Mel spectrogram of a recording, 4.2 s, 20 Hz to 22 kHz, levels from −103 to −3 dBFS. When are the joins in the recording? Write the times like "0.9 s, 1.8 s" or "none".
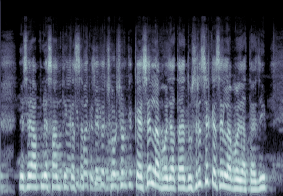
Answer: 1.3 s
